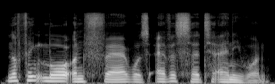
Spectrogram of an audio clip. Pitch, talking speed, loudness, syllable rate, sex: 125 Hz, 175 wpm, -16 LUFS, 5.1 syllables/s, male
